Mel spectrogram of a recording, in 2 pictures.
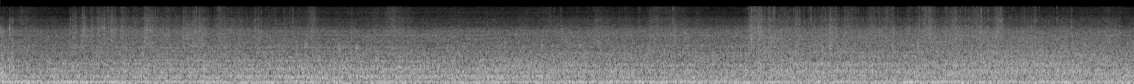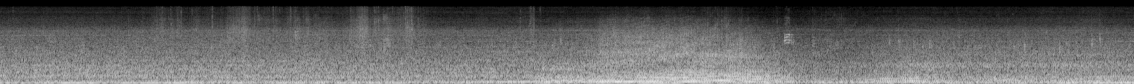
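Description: Steady road traffic noise, with a heavy vehicle's engine swelling loudly as it passes about three quarters of the way through, then fading.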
